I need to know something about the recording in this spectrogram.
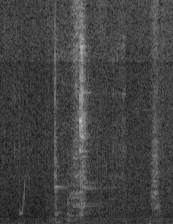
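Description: A metal spatula scraping and tapping on the steel cooktop of a Blackstone flat-top griddle as stir-fry vegetables are turned: a few short strokes, the loudest about a second in, over a faint sizzle.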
